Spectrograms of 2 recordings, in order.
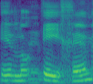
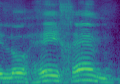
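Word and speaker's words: אלוהיכם: Não é Eloheichem, é Eloheichem. Certo? É difícil. Não se cobrem demais. É um H aspirado.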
